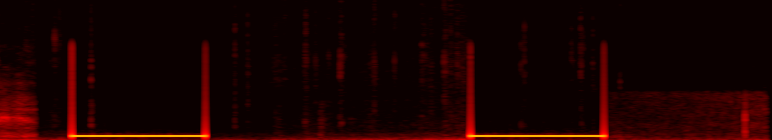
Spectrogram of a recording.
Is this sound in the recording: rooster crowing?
no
